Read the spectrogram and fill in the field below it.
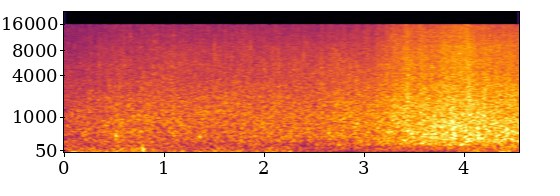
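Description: Sea waves wash and break on Guhagar beach on the Konkan coast at sunset, a continuous roar of surf that swells louder toward the end, with no talking.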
